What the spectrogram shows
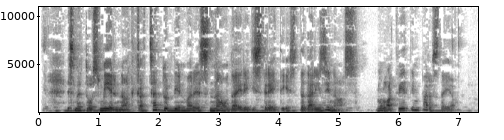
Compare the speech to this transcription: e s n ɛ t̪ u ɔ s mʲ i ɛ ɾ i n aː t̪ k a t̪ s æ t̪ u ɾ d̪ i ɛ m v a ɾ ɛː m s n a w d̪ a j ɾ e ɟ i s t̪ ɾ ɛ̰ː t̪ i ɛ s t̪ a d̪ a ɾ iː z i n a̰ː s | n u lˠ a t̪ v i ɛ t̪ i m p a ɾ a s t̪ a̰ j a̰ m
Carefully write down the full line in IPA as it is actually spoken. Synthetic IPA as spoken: e s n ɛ t̪ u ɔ s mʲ i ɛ ɾ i n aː t̪ k a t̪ s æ t̪ u ɾ d̪ i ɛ n v a ɾ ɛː s n a w d̪ a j ɾ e ɟ i s t̪ ɾ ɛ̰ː t̪ i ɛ s t̪ a d̪ a ɾ iː z i n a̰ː s | n u lˠ a t̪ v i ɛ t̪ i m p a ɾ a s t̪ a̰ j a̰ m

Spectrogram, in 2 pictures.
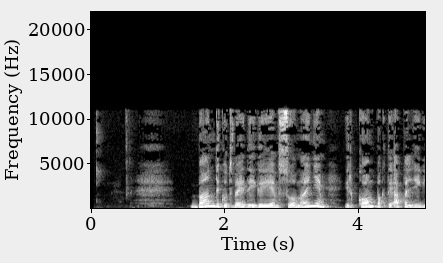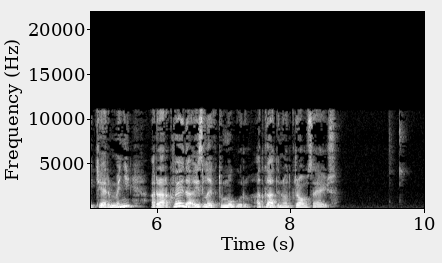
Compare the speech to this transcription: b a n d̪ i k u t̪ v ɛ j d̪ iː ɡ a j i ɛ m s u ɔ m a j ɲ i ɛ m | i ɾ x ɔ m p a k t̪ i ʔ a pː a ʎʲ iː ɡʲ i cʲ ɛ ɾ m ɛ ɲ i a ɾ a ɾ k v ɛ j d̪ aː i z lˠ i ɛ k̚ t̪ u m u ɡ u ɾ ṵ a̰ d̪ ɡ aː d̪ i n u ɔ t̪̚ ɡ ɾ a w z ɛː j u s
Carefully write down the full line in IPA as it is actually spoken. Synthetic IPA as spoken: b a n d̪ i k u t̪ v ɛ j d̪ iː ɡ a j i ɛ m s u ɔ m a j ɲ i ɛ m | i ɾ k ɔ m p a k t̪ i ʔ a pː a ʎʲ iː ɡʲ i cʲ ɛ ɾ m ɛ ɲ i a ɾ a ɾ k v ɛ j d̪ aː i z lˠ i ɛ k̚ t̪ u m u ɡ u ɾ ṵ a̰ d̪ ɡ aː d̪ i n u ɔ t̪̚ ɡ ɾ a w z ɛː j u s

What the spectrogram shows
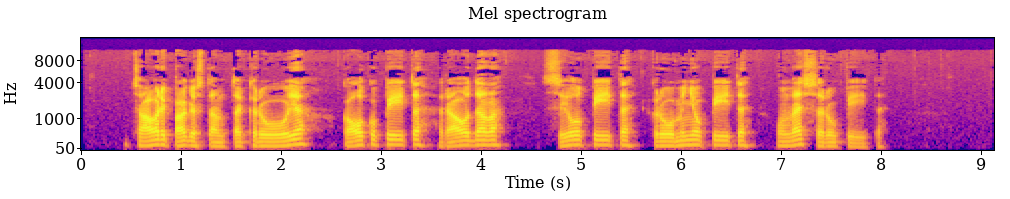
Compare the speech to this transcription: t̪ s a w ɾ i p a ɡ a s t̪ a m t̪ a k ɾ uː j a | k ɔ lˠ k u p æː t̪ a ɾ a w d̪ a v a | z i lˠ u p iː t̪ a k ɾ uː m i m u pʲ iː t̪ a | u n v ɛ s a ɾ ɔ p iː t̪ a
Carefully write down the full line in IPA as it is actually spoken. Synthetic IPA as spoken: t̪ s a w ɾ i p a ɡ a s t̪ a m t̪ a k ɾ uː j a | k ɔ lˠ k u p iː t̪ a ɾ a w d̪ a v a | s i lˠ u p iː t̪ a k ɾ uː m i ɲ u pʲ iː t̪ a | u n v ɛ s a ɾ u p iː t̪ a

